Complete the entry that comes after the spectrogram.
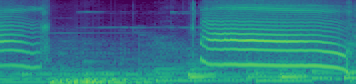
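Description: A cat meows twice, a short cry followed by a longer, drawn-out wavering meow, loud and clear with no talking.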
